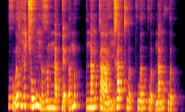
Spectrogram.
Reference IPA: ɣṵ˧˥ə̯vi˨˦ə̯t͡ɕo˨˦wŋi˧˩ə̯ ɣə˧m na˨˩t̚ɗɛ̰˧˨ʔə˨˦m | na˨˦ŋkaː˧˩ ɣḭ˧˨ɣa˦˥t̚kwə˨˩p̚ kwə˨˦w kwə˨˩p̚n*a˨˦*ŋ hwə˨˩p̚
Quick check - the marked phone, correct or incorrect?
correct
